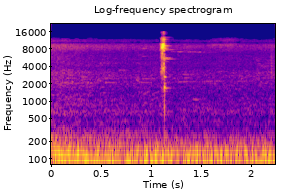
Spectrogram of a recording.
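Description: A metal lighter lid snaps shut with a click.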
